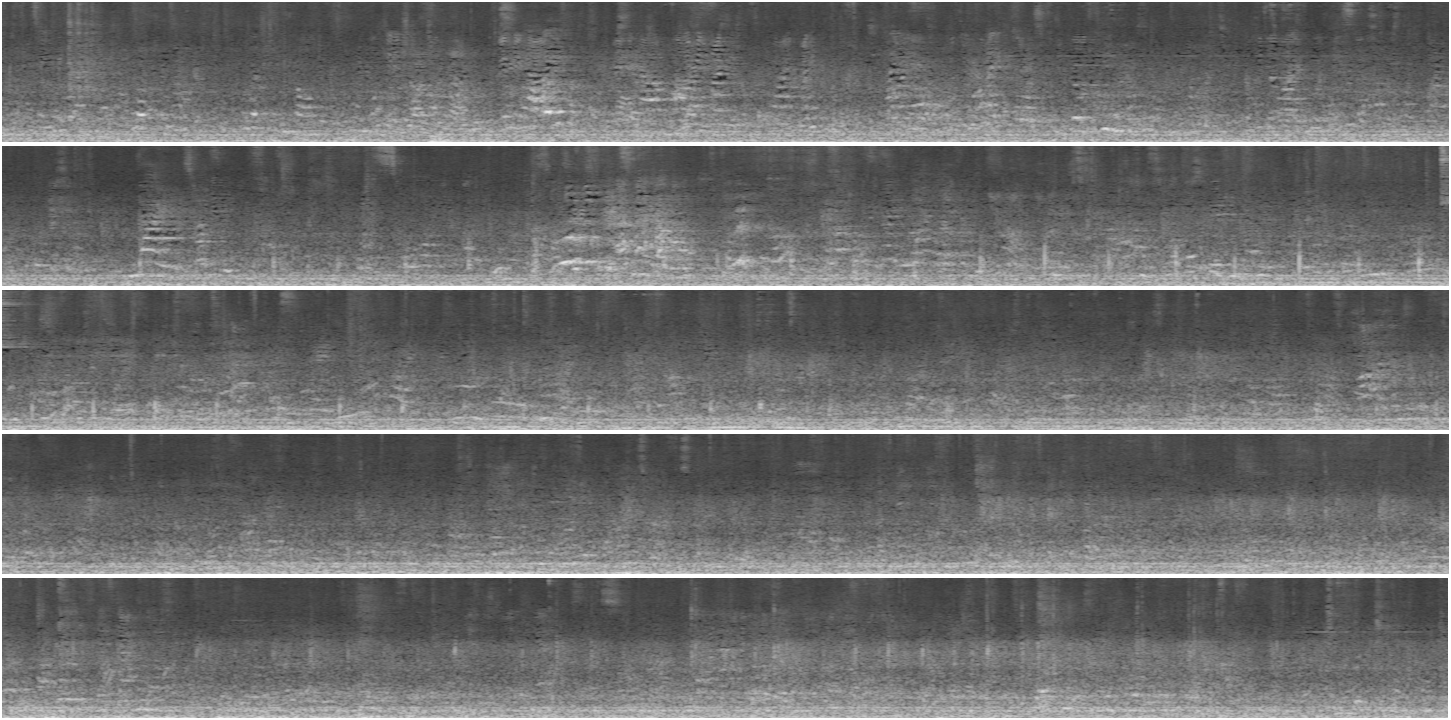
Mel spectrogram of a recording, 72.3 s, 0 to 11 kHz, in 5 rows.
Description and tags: Recording of a pedestrian zone. People talking (German, but incomprehensible). Recorded on an Edirol R-09 with built-in mics.
city, pedestrian, zone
